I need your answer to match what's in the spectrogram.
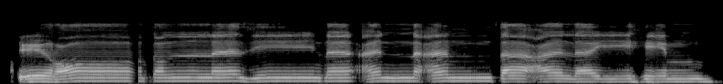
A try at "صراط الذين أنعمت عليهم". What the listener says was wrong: Si, si, anginnya kurang, ya, kurang pilek hati-hati, saya mendengar sedikit ada pantulan di bagian nun yang sukun. Jangan sampai an'am, tidak.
